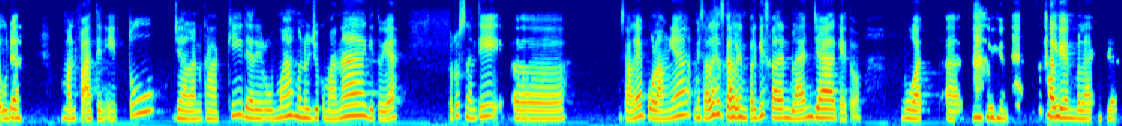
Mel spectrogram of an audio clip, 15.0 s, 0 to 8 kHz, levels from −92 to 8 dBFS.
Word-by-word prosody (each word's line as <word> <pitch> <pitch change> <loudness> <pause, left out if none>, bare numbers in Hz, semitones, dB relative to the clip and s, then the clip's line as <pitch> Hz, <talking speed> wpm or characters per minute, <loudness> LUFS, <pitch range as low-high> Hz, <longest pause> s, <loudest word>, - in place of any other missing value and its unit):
udah 210 +1 +3 0.6
manfaatin 190 -1 -1
itu, 320 - -3 0.2
jalan 185 -3 -1
kaki 195 +10 -4
dari 200 -2 +2
rumah 210 +7 0
menuju 210 -3 +1
ke 185 - -8
mana 240 +9 +3
gitu 195 -2 -4
ya, 200 +4 +1 0.7
terus 255 0 -5
nanti, 240 - -2 0.2
eee, 190 -1 0 0.8
misalnya 210 +3 0
pulangnya 200 +2 +1 0.3
misalnya 215 +6 +3
sekalian 220 -1 +5
pergi 205 +7 0
sekalian 210 -1 +3
belanja 210 +2 +5
gitu, 170 - -7 0.6
buat, 195 -2 +2 0.3
eee, 180 -1 -2
sekalian 220 -3 0 0.5
sekalian 225 -5 +6
belanja. 190 +1 -3
205 Hz, 110 wpm, -20 LUFS, 190-230 Hz, 0.8 s, sekalian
